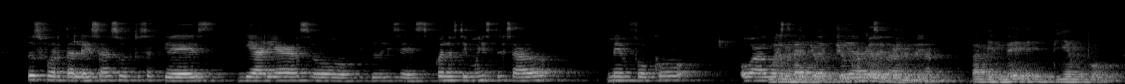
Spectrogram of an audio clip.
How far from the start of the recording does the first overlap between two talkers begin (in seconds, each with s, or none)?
7.7 s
